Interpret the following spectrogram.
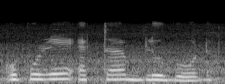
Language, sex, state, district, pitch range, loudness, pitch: Bengali, female, West Bengal, Alipurduar, 210-230 Hz, -13 LUFS, 220 Hz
